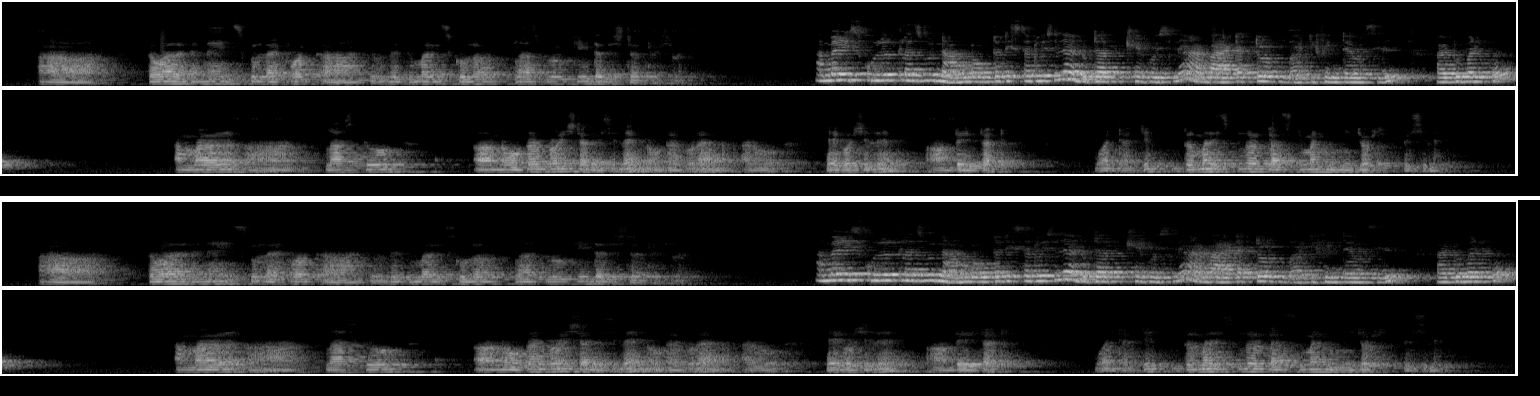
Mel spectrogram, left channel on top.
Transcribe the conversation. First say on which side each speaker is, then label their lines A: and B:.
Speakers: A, on the left (about 80°); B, on the left (about 55°).
A: অ', তোমাৰ এনে স্কুল লাইভত অ', কি বোলে তোমাৰ স্কুলৰ ক্লাচবোৰ কেইটাত স্টাৰ্ট হৈছিলে।
B: আমাৰ স্কুলৰ ক্লাছবোৰ নাও নটাত ষ্টাৰ্ট হৈছিলে আৰু দুটাত শেষ হৈছিলে আৰু বাৰটাততো টিফিন টাইম আছিল। আৰু তোমালোকৰ?
A: আমাৰ আহ ক্লাছটো আহ নটাৰ ষ্টাৰ্ট হৈছিলে নটাৰ কৰা আৰু শেষ হৈছিলে আহ দেৰটাত ওৱান থাৰ্টিত। তোমাৰ স্কুলৰ ক্লাছ কিমান মিনিটৰ হৈছিলে?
